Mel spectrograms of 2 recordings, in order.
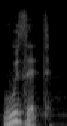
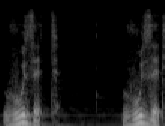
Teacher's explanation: So why we say vous êtes? I'm doing the liaison. Why? Because at the end of the first word I have a consonant. At the second word it starts with a vowel. That's why I can do the liaison and I say vous êtes. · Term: la liaison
